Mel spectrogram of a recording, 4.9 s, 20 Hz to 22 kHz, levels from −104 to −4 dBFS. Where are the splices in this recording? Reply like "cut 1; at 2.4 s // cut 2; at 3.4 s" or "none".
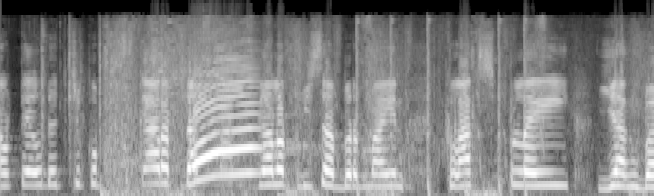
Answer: cut 1; at 1.9 s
